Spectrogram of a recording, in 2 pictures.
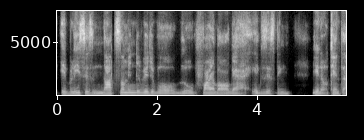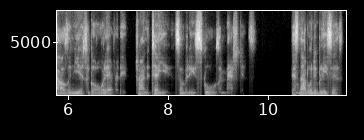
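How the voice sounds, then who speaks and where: Male lecturer, gravelly and a bit husky, emphatic teaching delivery, dry close sound. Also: medium pitch, no room sound. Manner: emphatic, breaks words apart to teach. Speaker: instructor. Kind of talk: spiritual lecture on word origins.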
